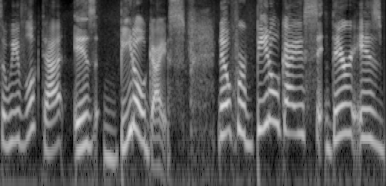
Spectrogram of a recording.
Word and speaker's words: Betelgeuse: Beetlejuice, Beetlejuice, well, while some people pronounce the star name as Beetlejuice, it is more commonly pronounced as Betelgeuse.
